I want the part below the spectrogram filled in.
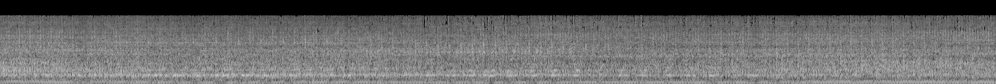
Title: Evo lifter tick?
